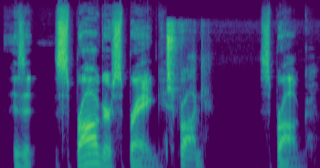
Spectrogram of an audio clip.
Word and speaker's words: Sprague: Is it Sprague or Sprague? Sprague. Sprague. Shane had texted me Sprague with a long A. I was thinking it was Sprague because my middle name is Haig, spelled the same way.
